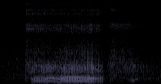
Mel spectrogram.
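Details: Sleeping English Bulldog snoring: one long, rattling, slightly whining breath in, then a soft breath out.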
